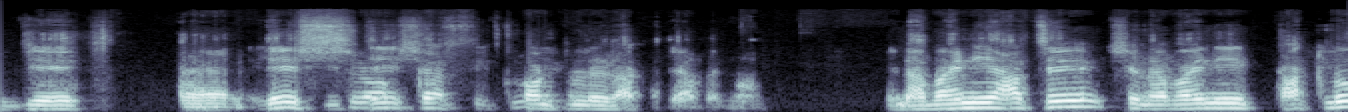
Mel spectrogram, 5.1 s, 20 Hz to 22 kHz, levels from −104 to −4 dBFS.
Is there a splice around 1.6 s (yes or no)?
yes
